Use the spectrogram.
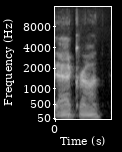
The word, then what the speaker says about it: Akron: That's how you say it, Akron.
